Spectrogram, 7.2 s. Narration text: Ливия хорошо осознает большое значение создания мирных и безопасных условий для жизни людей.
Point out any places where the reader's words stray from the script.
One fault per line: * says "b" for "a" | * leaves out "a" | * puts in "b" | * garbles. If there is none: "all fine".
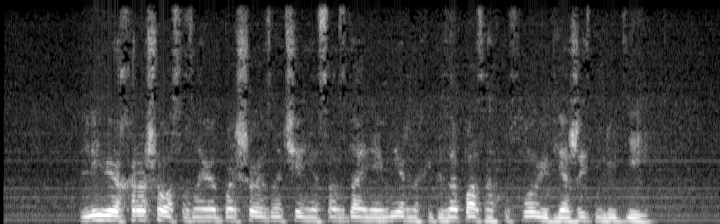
all fine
